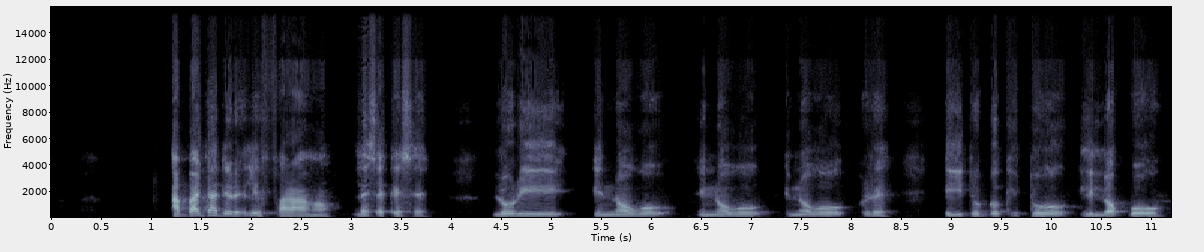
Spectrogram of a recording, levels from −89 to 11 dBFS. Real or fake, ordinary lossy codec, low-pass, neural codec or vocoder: fake; Opus, 16 kbps; 14.4 kHz; codec, 44.1 kHz, 7.8 kbps, Pupu-Codec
